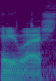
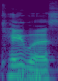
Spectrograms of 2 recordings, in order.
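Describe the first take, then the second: First: The name ends with a sh sound. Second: The name ends with a plain s sound. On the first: The speaker calls it right. "should be pronounced Kalesh" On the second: The speaker calls it wrong. "but that was not technically correct"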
